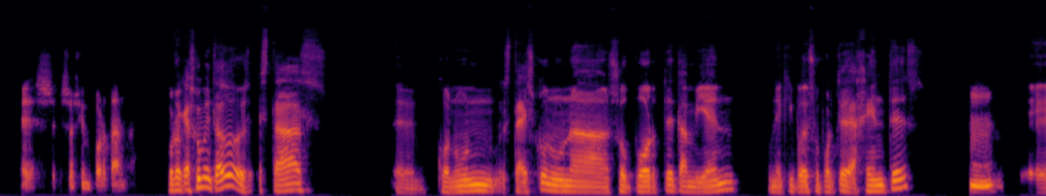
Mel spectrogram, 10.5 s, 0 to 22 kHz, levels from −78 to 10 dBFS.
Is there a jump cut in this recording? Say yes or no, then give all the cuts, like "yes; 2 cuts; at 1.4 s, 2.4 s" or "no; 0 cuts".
no; 0 cuts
